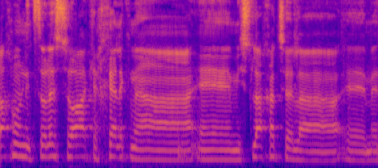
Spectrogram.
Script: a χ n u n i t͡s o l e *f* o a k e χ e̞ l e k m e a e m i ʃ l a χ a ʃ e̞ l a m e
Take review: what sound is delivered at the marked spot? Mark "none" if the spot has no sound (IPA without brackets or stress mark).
ʃ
